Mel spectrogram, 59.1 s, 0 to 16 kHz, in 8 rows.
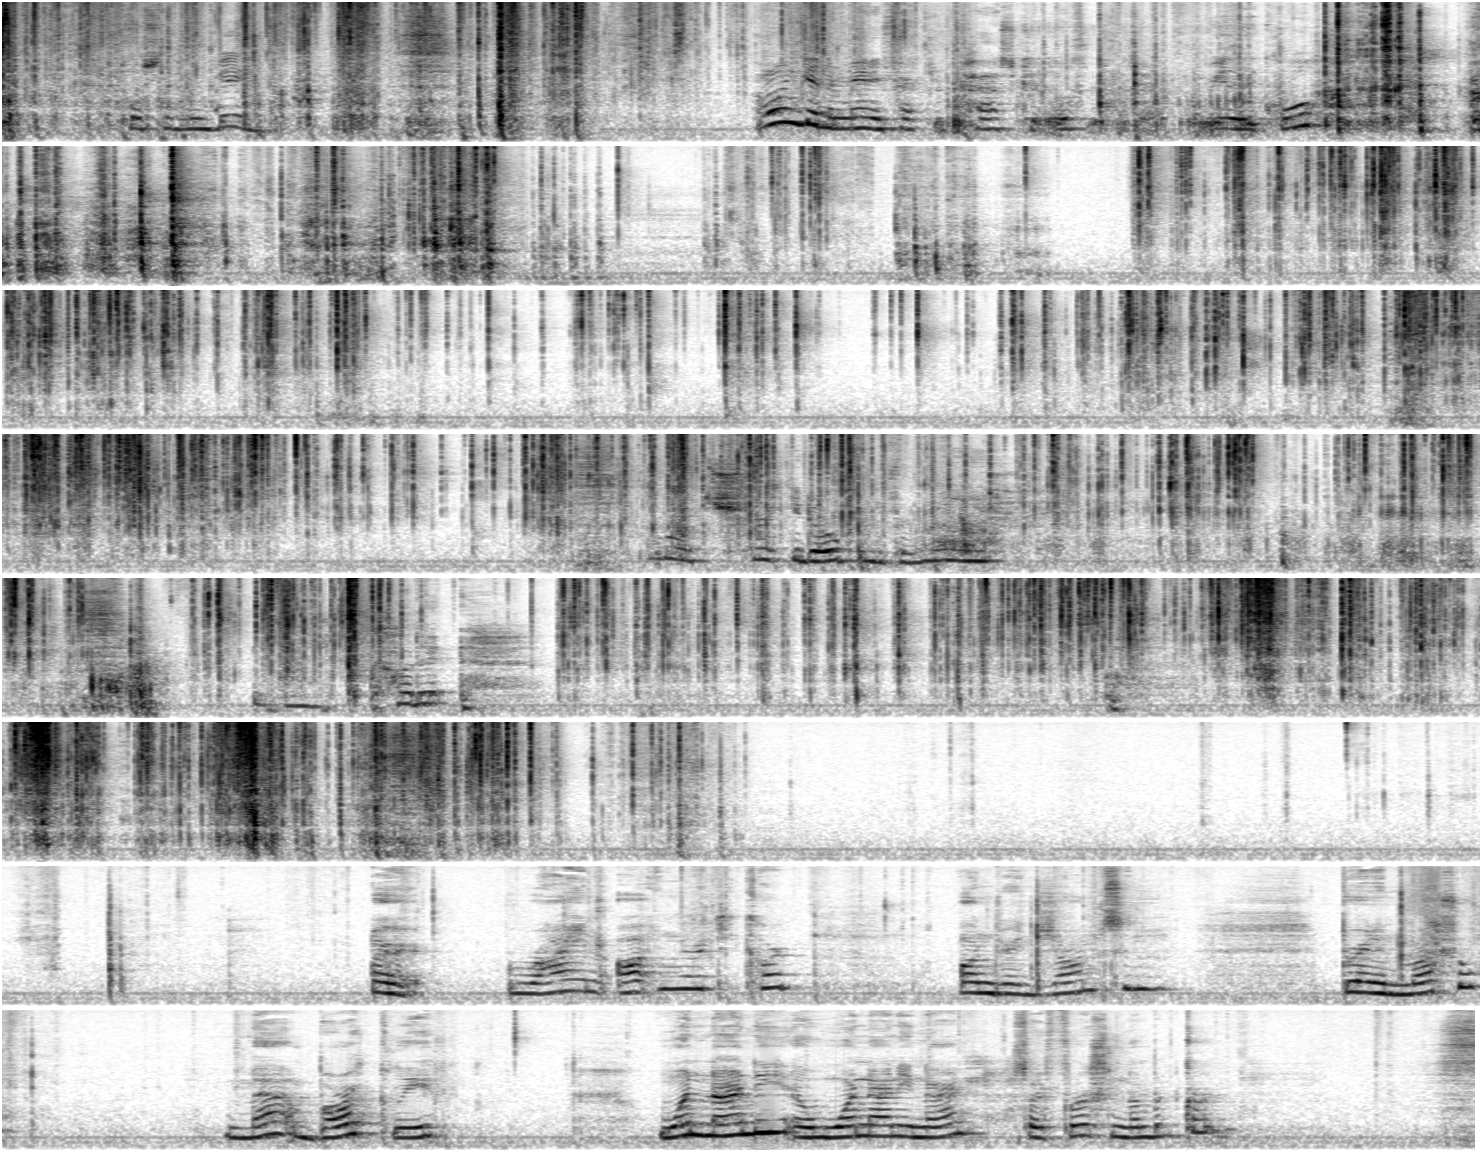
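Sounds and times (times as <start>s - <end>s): plastic wrapping crinkling: 0.0s - 40.7s.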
